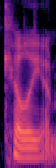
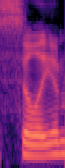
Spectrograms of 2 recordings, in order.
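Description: First: The name begins with a hard K sound. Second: The name begins with a soft S sound. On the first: The speaker calls it right. "That is pronounced Killian Murphy" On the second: The speaker calls it wrong. "I referred to the star of Oppenheimer as Cillian Murphy"

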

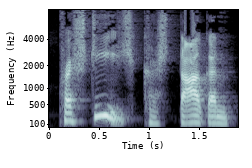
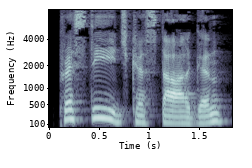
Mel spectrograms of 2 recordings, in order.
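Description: First: It is said with a put-on foreign accent. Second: It is said without a deliberate put-on accent. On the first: "I'll try and do it in the accent" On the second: "I'm trying not to do it with an accent"

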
